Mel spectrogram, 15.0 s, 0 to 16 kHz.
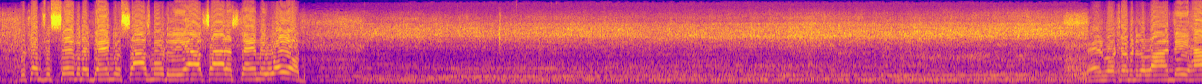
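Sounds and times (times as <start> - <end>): race car engines droning: 0.0 - 15.0.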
